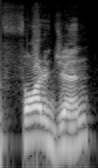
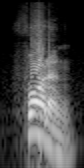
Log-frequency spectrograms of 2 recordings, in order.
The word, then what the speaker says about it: foreign: We do not say the letter G. We are not saying forgan or forgan. We are saying foreign.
